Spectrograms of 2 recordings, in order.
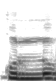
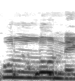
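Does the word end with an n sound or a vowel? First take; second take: vowel; n sound. First: The word ends on a vowel. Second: The word ends with an n sound. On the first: "কুল্লু বললেও সমস্যা নাই, একটা পেশ বাদ হয়ে যাচ্ছে" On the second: "এখানে দুই পেশ হবে আর কি"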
